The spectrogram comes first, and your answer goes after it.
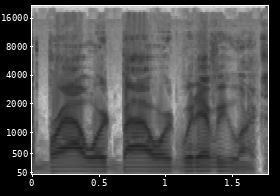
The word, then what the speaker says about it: Broward: this one happened in boward county uh what the hell what'd you just say boward ain't that how you say it howard yeah broward boward whatever you want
